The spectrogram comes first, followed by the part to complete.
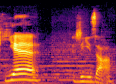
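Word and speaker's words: Jeritza: Oh, I was pronouncing with a soft J as well. Geriza. That's very different. That's very, very different. I would imagine it was U-D-za. But they say Geriza.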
